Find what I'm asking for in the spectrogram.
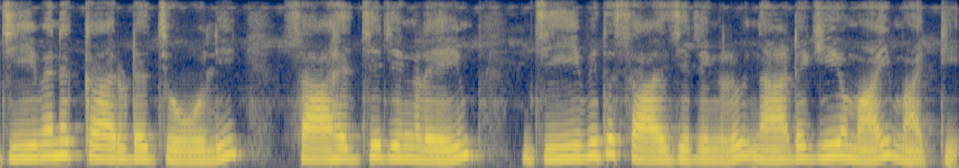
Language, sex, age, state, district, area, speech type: Malayalam, female, 45-60, Kerala, Palakkad, rural, spontaneous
